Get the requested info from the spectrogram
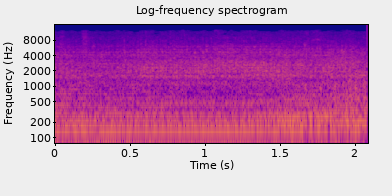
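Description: Tank engine running with a steady low drone.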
